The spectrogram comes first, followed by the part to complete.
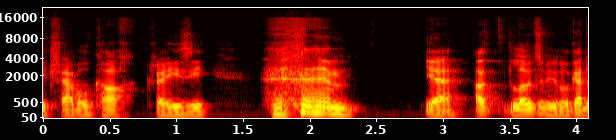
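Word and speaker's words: Trebilcock: Mike Trebilco, the BBC had to call him. They weren't allowed to say Treblecock.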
